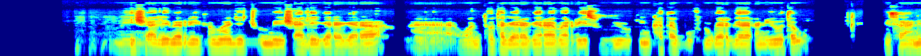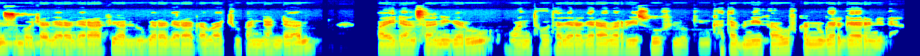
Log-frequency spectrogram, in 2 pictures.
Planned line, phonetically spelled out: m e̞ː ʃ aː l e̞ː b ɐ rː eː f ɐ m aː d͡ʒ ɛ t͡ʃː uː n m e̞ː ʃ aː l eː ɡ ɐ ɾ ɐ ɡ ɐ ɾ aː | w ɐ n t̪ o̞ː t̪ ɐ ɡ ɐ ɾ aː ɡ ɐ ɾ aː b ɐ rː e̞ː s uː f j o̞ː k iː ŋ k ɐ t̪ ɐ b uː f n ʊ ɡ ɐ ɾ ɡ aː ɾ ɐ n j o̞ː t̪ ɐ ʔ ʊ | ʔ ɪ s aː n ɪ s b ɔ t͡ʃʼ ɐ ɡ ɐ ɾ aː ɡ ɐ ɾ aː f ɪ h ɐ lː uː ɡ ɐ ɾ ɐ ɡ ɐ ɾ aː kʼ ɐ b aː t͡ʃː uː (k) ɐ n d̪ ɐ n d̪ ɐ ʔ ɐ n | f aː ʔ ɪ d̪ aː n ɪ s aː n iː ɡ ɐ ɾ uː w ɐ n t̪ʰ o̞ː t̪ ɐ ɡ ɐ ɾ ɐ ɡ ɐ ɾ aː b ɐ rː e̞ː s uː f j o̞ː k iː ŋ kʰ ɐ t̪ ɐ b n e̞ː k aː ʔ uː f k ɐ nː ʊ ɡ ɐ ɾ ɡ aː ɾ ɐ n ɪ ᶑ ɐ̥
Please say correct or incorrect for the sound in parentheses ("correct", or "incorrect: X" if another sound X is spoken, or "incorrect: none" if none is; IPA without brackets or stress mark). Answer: correct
